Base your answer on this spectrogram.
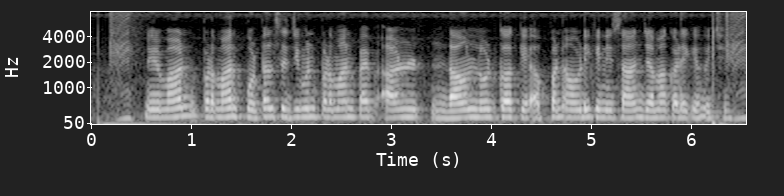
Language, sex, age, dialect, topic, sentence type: Magahi, male, 18-24, Western, banking, statement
